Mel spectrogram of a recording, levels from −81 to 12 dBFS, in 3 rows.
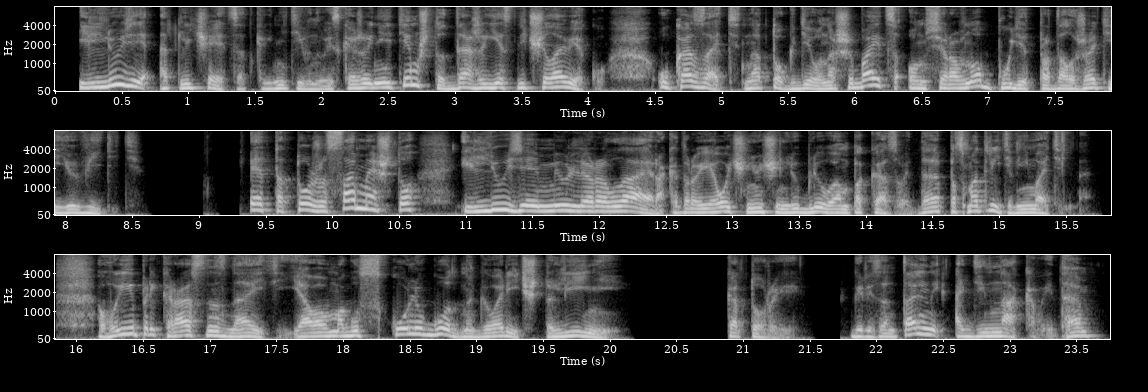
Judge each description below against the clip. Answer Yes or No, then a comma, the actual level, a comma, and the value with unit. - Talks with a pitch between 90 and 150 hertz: Yes, medium, 140 Hz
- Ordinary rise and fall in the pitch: No, wide, 6.3 semitones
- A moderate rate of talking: Yes, average, 140 wpm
